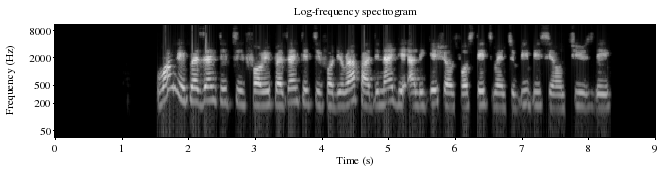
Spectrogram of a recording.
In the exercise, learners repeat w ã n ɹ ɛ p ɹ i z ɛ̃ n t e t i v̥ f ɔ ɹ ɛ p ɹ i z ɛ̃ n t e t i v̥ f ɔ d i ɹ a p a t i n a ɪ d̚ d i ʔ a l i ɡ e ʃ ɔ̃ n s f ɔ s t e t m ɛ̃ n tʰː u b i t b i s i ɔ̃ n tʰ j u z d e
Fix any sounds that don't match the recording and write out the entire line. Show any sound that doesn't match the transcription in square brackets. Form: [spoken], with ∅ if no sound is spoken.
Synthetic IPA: w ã n ɹ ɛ p ɹ [ɛ] z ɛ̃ n t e t i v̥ f ɔ ɹ ɛ p ɹ [ɛ] z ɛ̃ n t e t i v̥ f ɔ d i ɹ a p a [d] i n a ɪ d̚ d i ʔ a l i ɡ e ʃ ɔ̃ n s f ɔ s t e t m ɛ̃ n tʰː u b i [∅] b i s i ɔ̃ n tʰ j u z d e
